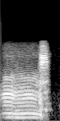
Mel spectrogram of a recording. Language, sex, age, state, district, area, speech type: Urdu, male, 45-60, Bihar, Supaul, rural, conversation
